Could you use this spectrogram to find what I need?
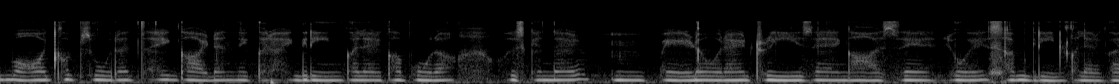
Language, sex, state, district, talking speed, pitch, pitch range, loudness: Hindi, female, Bihar, Darbhanga, 150 wpm, 195 Hz, 190-200 Hz, -32 LUFS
